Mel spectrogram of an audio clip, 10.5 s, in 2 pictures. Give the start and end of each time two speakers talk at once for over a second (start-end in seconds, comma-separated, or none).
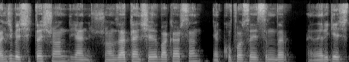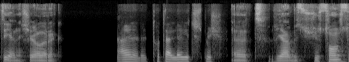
none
